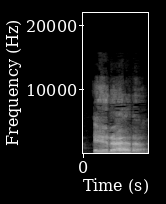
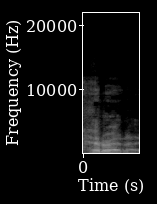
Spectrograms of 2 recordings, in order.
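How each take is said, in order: First: The name is pronounced with Spanish sounds. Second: The name is pronounced with English sounds. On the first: The speaker calls it right. "It's Espanol" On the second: The speaker calls it wrong. "not Herrera"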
